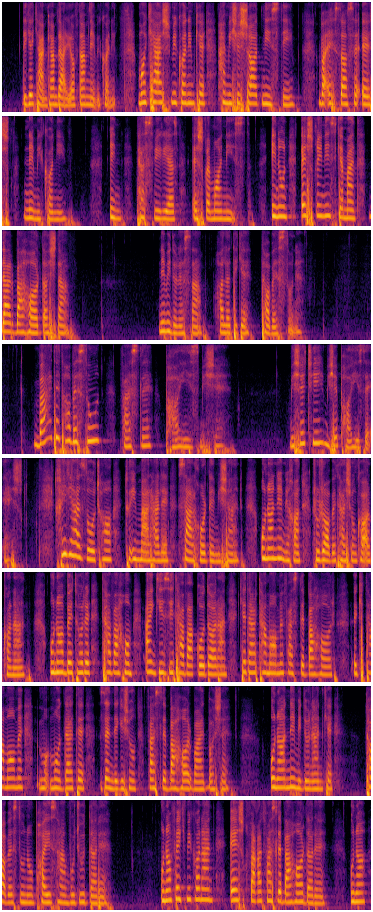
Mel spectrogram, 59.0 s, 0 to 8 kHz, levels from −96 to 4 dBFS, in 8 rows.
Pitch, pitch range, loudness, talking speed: 230 Hz, 210-260 Hz, -19 LUFS, 100 wpm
